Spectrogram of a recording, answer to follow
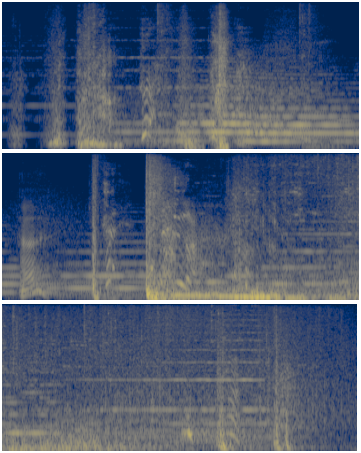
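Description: Film score under fight sound effects: a run of sharp hits through the first half, then a heavy impact about five seconds in followed by a low rumble, with more hits near the end.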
